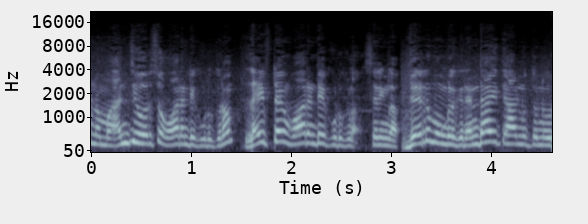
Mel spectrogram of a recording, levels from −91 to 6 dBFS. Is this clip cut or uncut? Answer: cut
